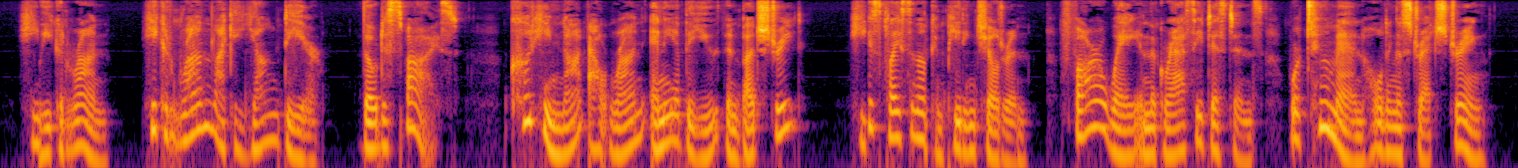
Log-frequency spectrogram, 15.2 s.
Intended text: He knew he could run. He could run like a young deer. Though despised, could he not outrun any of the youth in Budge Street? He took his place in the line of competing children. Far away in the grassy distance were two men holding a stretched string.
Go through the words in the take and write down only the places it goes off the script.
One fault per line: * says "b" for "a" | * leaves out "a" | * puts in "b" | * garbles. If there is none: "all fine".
* leaves out "knew"
* leaves out "took"
* leaves out "line"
